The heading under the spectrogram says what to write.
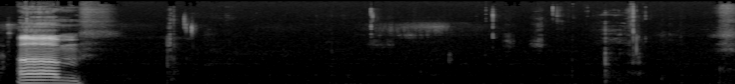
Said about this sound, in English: I can hear all the munching, all the food sounds.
